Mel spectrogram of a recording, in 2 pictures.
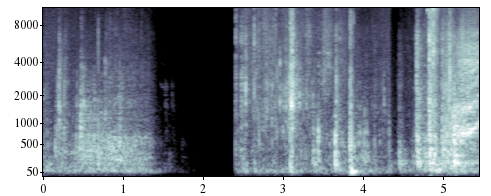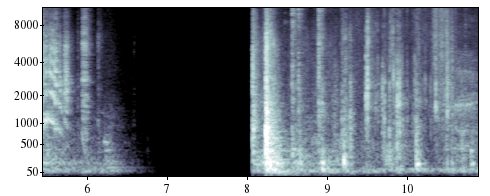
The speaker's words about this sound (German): Ich dachte, mein Nachbar würde wieder die Wand hinter dem PC abreißen. Es saß gerade eine Elster auf der Scheibe und hat hier geklopft.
